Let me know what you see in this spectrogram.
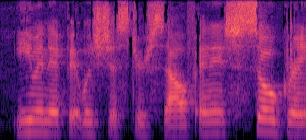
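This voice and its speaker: A woman is speaking. Her pace is fairly quick. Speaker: vlogger. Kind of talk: casual vlog monologue. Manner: animated.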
